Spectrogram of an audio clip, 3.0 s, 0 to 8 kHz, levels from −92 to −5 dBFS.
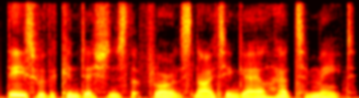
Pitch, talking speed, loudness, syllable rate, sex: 100 Hz, 200 wpm, -18 LUFS, 6.7 syllables/s, male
